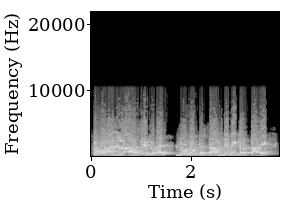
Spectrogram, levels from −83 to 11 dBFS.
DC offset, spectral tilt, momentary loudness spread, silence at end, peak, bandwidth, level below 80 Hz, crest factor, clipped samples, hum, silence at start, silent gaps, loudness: under 0.1%; -3.5 dB/octave; 3 LU; 0.05 s; 0 dBFS; 11 kHz; -38 dBFS; 6 dB; 5%; none; 0 s; none; -5 LUFS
